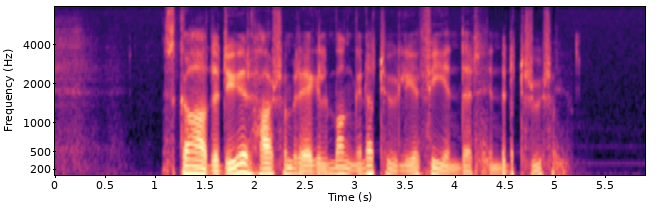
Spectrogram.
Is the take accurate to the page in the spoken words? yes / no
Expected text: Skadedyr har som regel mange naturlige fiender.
no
